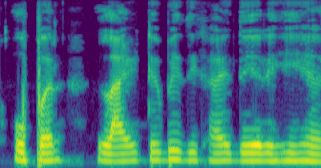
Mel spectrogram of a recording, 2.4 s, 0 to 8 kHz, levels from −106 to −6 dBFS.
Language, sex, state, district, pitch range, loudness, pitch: Hindi, male, Jharkhand, Ranchi, 140-145 Hz, -17 LUFS, 140 Hz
